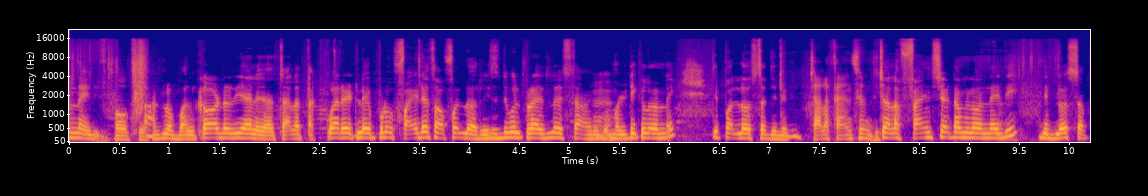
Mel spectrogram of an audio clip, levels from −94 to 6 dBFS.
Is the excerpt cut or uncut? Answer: uncut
